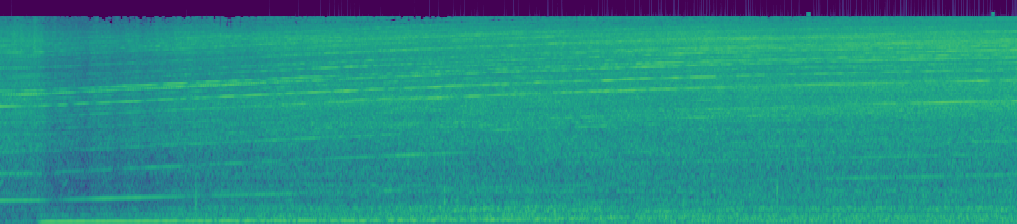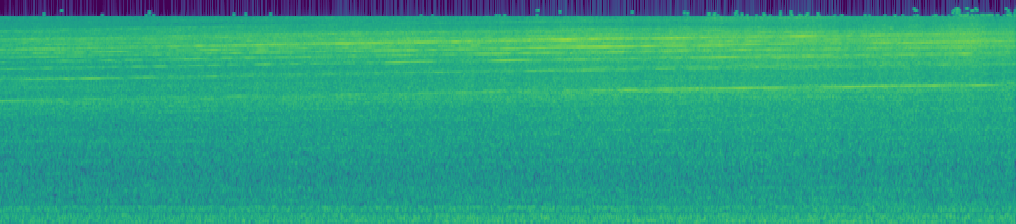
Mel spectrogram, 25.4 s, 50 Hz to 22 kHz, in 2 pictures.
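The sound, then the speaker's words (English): The jet engines of an A-37 Dragonfly aircraft spooling up, a loud steady roar with rising whining tones that climb in pitch over about twenty-five seconds as the turbines wind up, with no talking. “we were talking about how cool the engines sound uh, when they're spooling up in the A37, and uh, you got out there with your recorder and uh, have, a, have a listen to this, guys.”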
